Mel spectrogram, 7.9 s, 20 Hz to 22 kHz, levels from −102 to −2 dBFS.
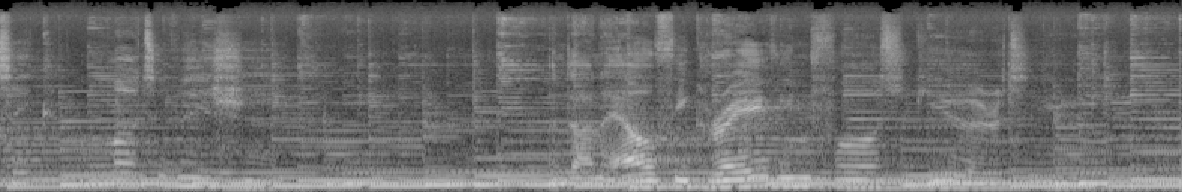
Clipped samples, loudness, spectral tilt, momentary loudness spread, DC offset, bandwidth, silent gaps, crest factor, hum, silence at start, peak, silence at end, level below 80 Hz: under 0.1%; -28 LUFS; -4 dB/octave; 6 LU; under 0.1%; over 20 kHz; none; 18 dB; none; 0 s; -10 dBFS; 0 s; -70 dBFS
